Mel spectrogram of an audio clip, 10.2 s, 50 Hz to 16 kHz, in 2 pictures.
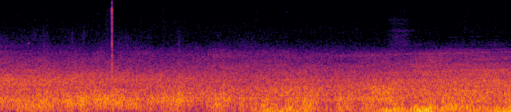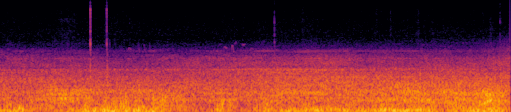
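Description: Airbus A330-300 airliner's twin jet engines at takeoff thrust as it rolls down the runway and lifts off into the climb. A steady rumbling jet noise grows deeper and louder from about four seconds in.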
